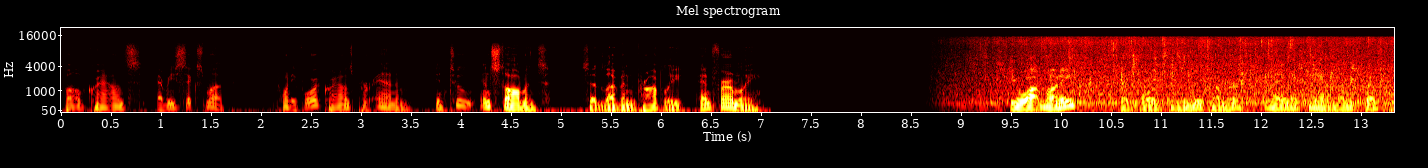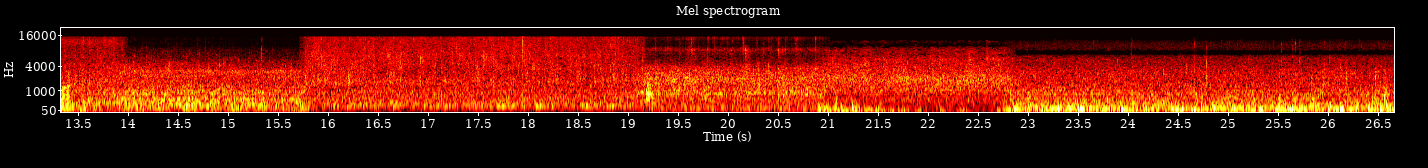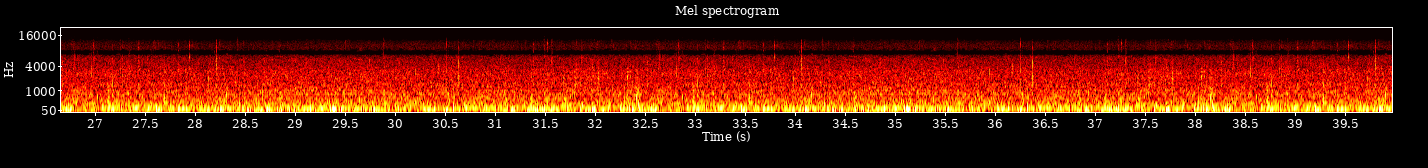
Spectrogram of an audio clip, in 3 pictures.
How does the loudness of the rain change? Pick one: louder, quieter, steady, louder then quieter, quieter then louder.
steady.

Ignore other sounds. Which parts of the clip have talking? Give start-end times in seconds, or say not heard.
0.0-7.0, 9.4-13.6.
